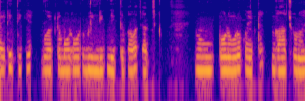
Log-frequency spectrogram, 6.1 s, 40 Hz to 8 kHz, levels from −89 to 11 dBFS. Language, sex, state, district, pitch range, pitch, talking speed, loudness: Bengali, female, West Bengal, Purulia, 195-205 Hz, 200 Hz, 145 wpm, -17 LUFS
